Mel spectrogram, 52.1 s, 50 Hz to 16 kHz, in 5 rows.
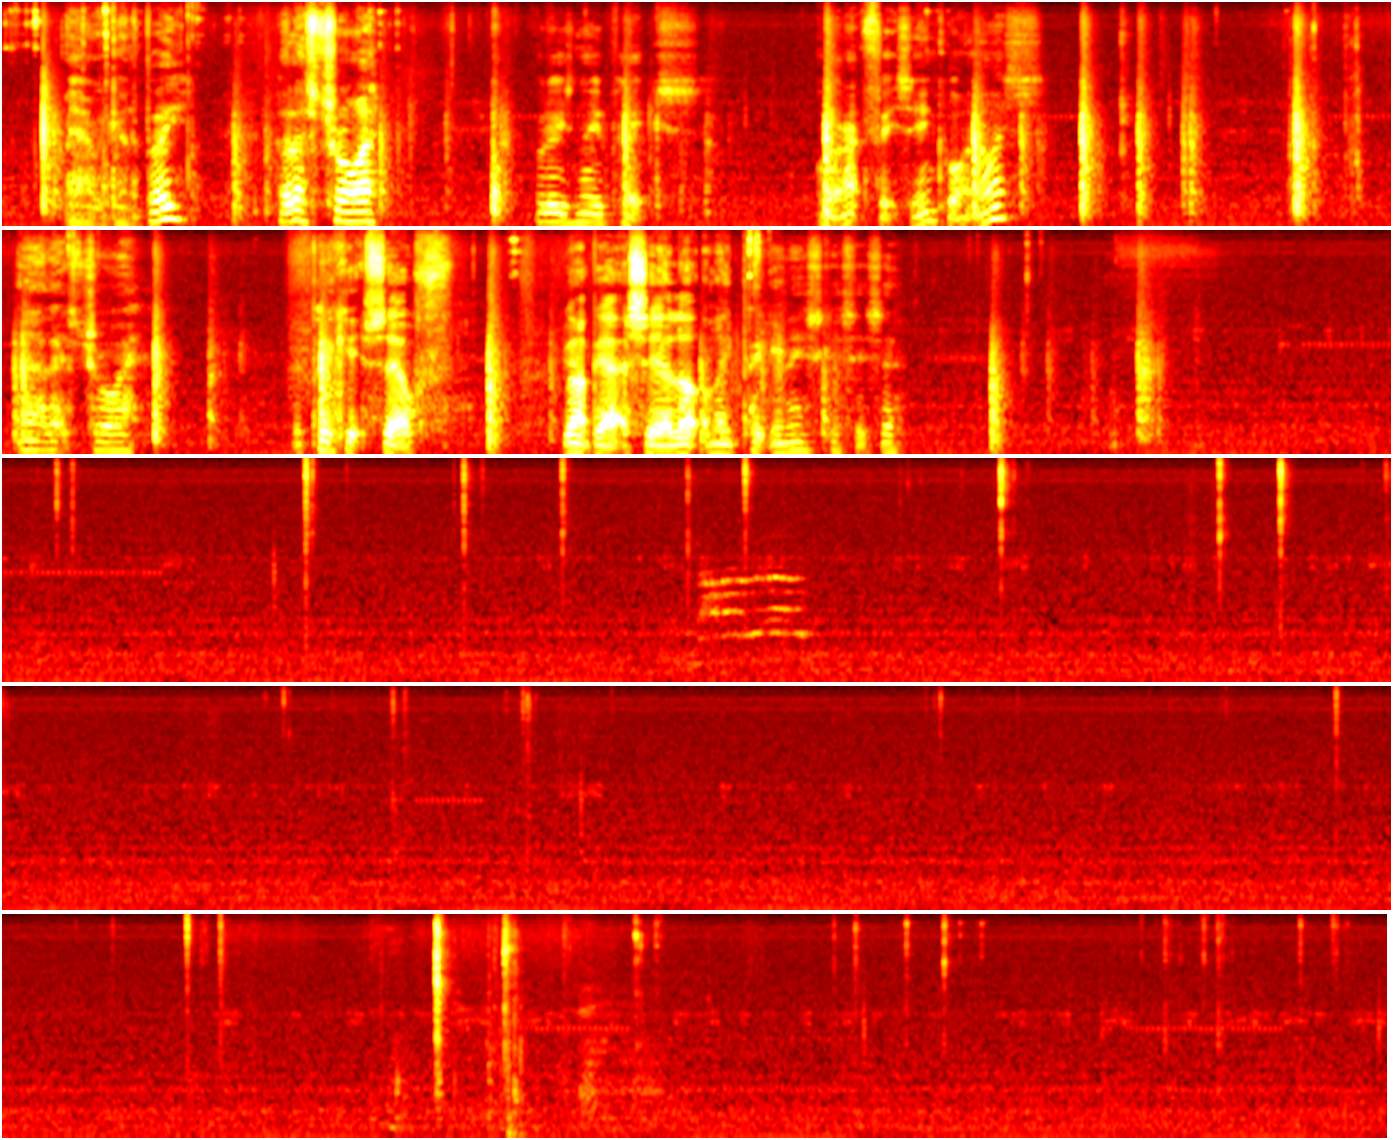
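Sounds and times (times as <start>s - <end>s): short meow-like cry: 26.0s - 26.9s.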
